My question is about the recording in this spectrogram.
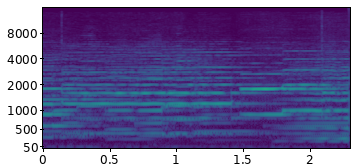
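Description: An oboe and a string trio (violin, viola, cello) playing together, the oboe's reedy line over the bowed strings in held notes that change in steps.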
